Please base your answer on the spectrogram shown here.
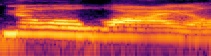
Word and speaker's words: Wyle: Um, it, I always heard Noah Wiley, but I guess it's spelled Noah Wyle. I think it's Um, Noah Wyle. I think that's how it's said.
